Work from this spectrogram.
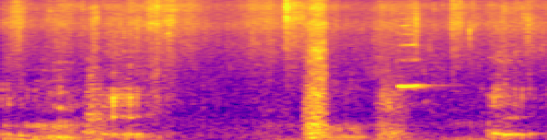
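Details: American bison fighting during rutting season on a ranch near Fort St. John, British Columbia, Canada: deep, rumbling roars in several bursts over rough outdoor background noise, with one brief higher tone.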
